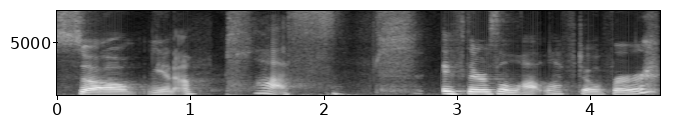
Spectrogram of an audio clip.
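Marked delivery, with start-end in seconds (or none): 1.3-4.5 speech broken by giggling and laughing. Talking about having leftovers while cooking, laughing while talking. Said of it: "sorry, I'm laughing at myself".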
